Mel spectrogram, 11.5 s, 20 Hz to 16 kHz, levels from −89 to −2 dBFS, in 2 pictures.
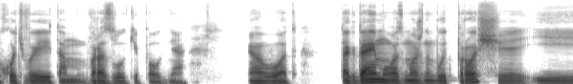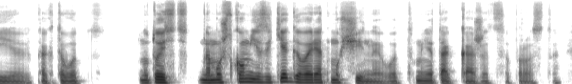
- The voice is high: No, very low, 90 Hz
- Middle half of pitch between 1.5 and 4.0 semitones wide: No, average, 4.8 semitones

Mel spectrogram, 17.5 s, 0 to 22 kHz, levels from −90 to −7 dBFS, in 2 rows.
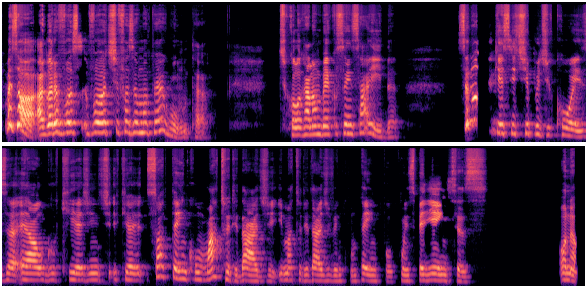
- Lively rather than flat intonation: Yes, wide, 7.3 semitones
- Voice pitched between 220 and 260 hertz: No, high, 190 Hz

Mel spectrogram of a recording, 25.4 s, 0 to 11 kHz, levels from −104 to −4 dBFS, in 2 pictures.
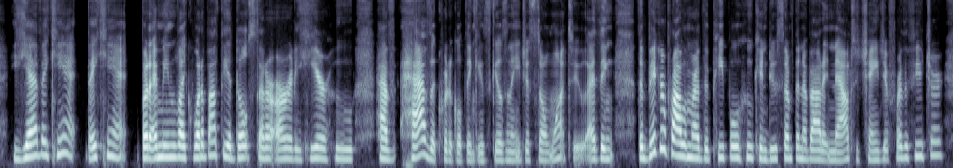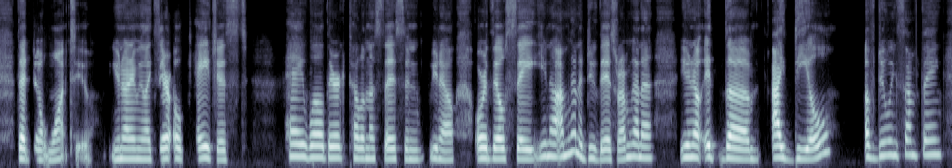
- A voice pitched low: No, high, 210 Hz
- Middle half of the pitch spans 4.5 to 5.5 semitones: No, average, 3.2 semitones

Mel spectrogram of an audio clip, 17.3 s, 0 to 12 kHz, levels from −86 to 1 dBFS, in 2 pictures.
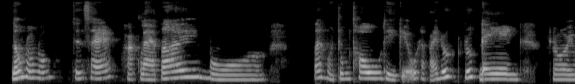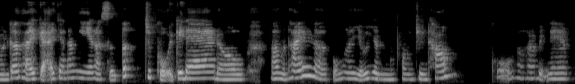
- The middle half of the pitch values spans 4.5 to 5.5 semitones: No, average, 3.8 semitones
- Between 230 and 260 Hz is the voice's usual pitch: Yes, high, 235 Hz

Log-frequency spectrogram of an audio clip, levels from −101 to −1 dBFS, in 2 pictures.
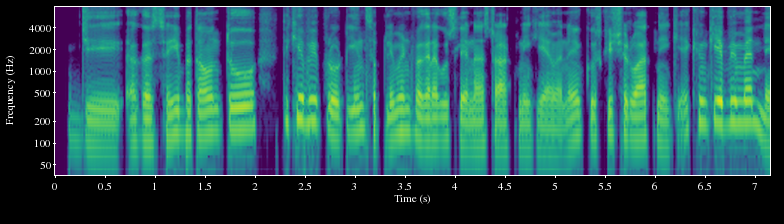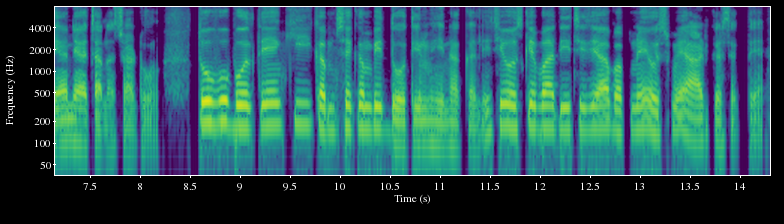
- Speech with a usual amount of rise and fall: No, wide, 7.4 semitones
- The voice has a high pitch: No, medium, 140 Hz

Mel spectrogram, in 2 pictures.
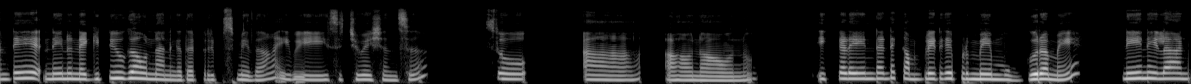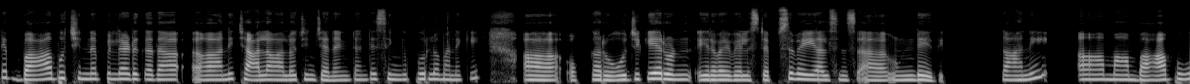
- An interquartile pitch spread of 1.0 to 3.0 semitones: No, average, 3.4 semitones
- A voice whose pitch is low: No, high, 225 Hz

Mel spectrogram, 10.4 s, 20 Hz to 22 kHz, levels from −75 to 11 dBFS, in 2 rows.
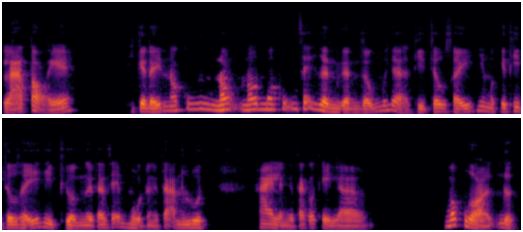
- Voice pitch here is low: Yes, low, 120 Hz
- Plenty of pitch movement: Yes, wide, 7.1 semitones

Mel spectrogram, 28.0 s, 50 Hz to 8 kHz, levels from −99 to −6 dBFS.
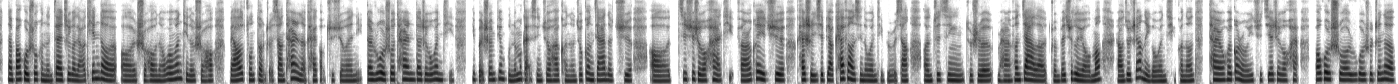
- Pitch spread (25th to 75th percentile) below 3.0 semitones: Yes, narrow, 2.5 semitones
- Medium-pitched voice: No, high, 200 Hz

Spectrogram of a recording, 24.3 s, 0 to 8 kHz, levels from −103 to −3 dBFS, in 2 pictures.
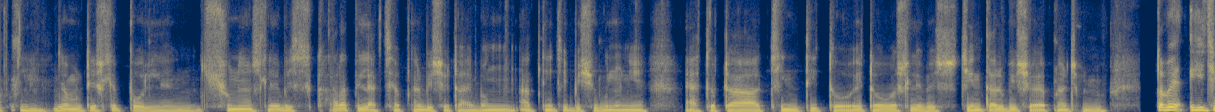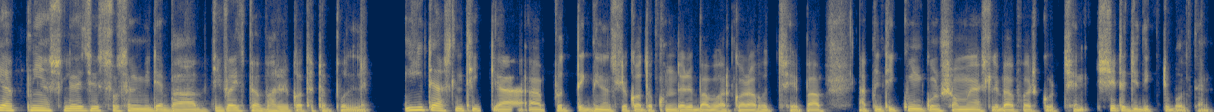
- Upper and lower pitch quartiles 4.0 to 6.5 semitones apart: No, average, 3.4 semitones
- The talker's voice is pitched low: Yes, low, 105 Hz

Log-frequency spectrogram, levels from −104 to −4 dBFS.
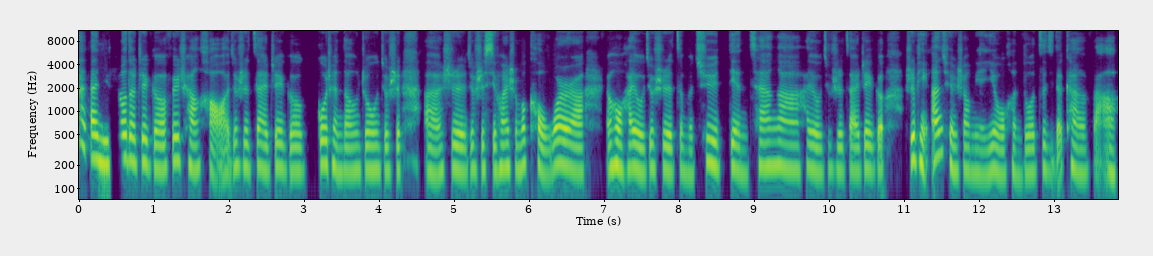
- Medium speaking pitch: Yes, medium, 180 Hz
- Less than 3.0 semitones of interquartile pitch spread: Yes, narrow, 2.4 semitones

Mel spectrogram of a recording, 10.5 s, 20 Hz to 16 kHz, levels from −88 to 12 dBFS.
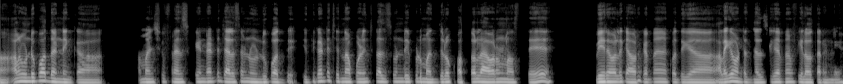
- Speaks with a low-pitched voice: Yes, low, 125 Hz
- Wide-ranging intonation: No, narrow, 2.5 semitones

